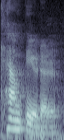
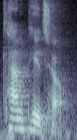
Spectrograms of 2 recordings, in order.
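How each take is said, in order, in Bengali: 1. এটি আমেরিকান উচ্চারণে বলা হয়েছে। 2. এটি ব্রিটিশ উচ্চারণে বলা হয়েছে। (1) "আর আমেরিকান কি বলবে?" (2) "এটা ব্রিটিশ হিসেবে বলে"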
